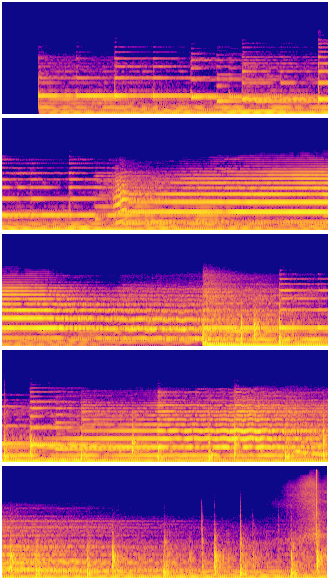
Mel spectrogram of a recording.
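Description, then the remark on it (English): An instrumental music intro opens with sustained, layered synth tones that slowly build, then about halfway through a fuller arrangement with deep bass and crisp percussive hits kicks in. There are no vocals. “Now stay with us for an original track created especially for this episode and inspired by the article you've just heard about.”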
